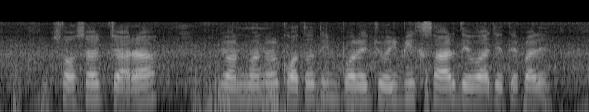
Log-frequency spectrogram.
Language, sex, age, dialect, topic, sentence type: Bengali, female, 18-24, Standard Colloquial, agriculture, question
